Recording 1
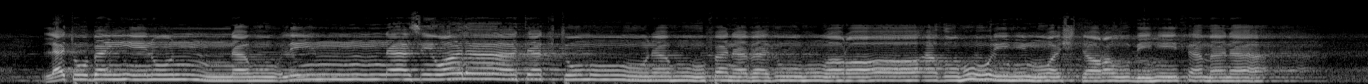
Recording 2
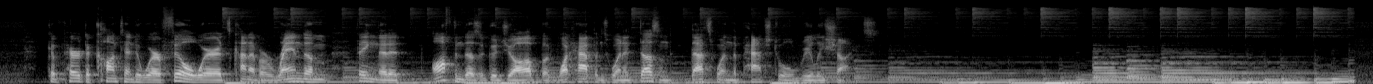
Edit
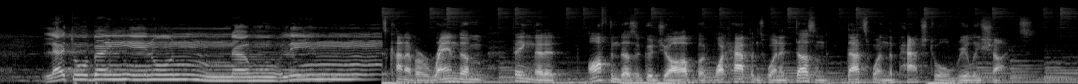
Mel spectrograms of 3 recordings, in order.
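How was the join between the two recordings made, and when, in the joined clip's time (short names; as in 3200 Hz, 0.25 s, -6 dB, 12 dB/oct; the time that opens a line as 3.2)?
recording 1
3.4–3.82 HPF 150 Hz -> 1100 Hz
3.82 switch to recording 2 from 2.26 s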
